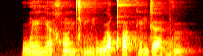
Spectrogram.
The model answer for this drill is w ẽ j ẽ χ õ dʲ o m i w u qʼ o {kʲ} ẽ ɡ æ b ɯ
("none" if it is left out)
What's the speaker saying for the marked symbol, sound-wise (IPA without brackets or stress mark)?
k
